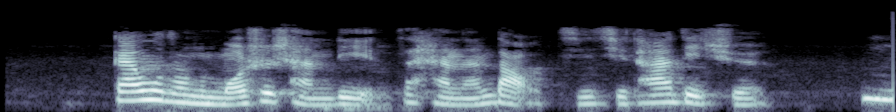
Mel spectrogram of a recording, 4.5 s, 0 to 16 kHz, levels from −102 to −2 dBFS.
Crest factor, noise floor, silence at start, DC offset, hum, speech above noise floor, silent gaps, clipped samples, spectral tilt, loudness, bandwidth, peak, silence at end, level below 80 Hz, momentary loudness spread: 16 dB; -63 dBFS; 0.6 s; under 0.1%; none; 46 dB; none; under 0.1%; -7 dB/octave; -17 LUFS; 7 kHz; -2 dBFS; 0 s; -52 dBFS; 14 LU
